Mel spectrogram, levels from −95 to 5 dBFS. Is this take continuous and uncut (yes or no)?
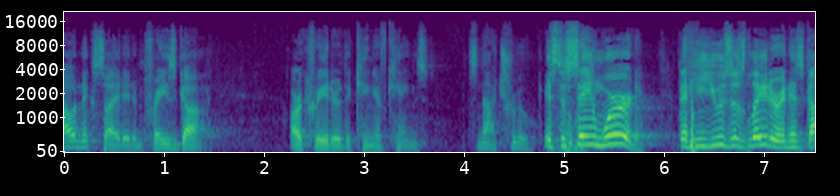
no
